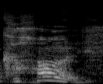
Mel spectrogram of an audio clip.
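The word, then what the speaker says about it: cajón: We are going to be featuring this instrument, the awesome Coahone. It's spelled C A J O N, but like things in Spanish, the J is silent.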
